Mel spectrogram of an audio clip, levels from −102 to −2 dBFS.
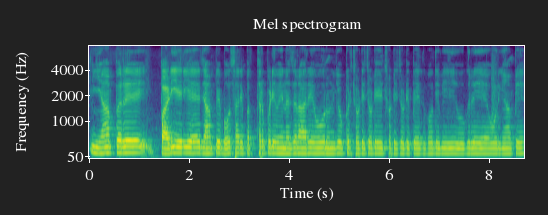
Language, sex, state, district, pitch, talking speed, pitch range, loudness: Hindi, male, Rajasthan, Bikaner, 145 Hz, 225 wpm, 140-150 Hz, -16 LUFS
